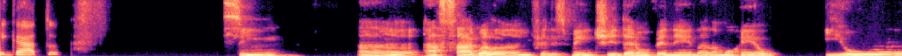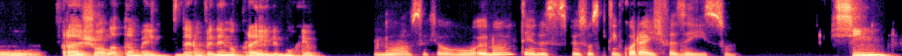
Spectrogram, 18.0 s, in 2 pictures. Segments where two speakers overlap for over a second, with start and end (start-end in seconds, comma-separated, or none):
none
